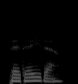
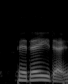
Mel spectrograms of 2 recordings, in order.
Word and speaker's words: Pereira: No, Diana is simple, but people get fuzzled with the Pereira and they go into a brr, brr, brr, and I don't hear that. So I like to say just Pereira.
